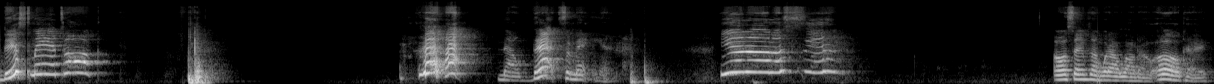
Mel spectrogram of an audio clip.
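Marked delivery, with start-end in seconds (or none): 0.0-2.1 swooning. Real, not acted. Swooning over a deep voice. 4.0-4.7 high giddy squeal of a laugh. Real, not acted. Swooning over a deep voice. 7.2-8.4 high, loud giddy question; giddy swoon. Real, not acted. Swooning over a deep voice.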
